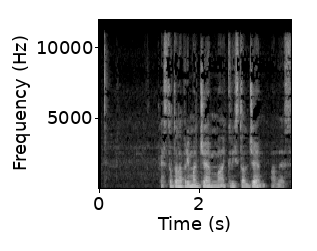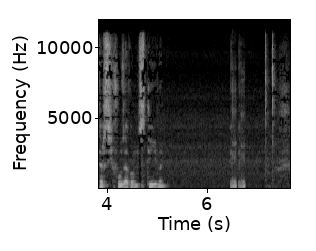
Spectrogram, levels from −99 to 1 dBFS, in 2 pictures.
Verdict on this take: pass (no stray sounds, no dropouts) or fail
fail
